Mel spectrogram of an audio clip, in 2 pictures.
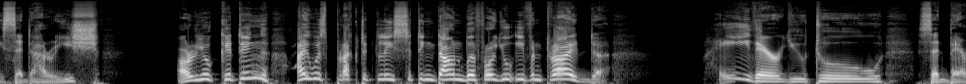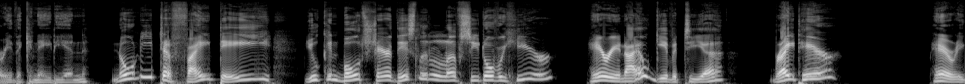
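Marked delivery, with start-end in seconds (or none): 1.8-5.9 high, loud indignant squabble; indignant Indian accent. A narrator's reading. Harish argues over seat. 7.1-18.0 high, loud cheery Canadian; friendly peacemaker, eh; Canadian accent. A narrator's reading. Barry the Canadian mediates.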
